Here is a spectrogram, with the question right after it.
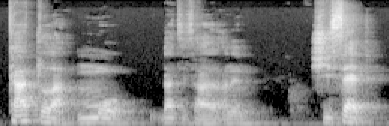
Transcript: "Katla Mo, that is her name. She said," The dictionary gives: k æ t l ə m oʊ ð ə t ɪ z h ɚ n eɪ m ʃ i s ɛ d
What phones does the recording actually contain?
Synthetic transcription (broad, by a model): k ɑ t l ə m oʊ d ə t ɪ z h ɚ n eɪ m ʃ i s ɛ d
